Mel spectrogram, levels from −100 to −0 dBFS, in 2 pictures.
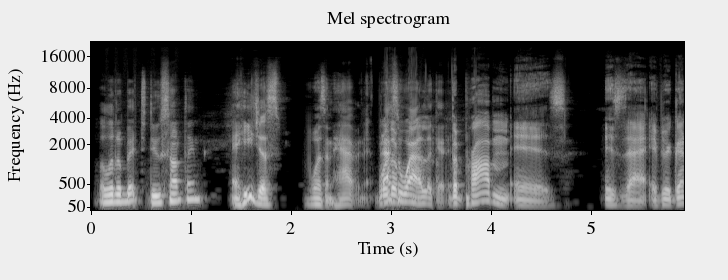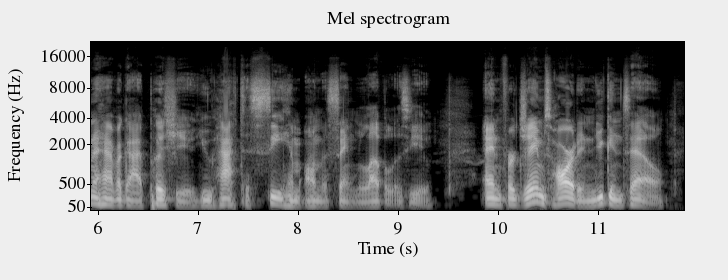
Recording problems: none

